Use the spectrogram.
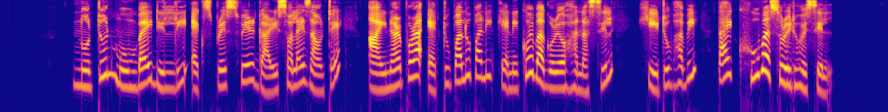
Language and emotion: Assamese, surprised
